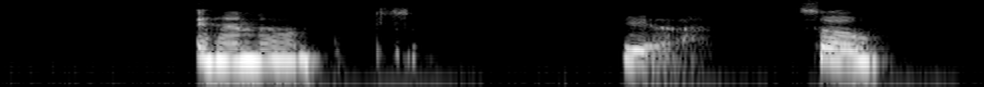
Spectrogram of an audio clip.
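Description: A middle-aged woman speaks in short bursts over an online call.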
